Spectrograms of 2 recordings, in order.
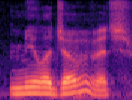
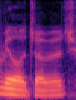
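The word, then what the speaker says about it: Milla Jovovich: on star trek and then mila jovovich right not milo jovich who was uh uh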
